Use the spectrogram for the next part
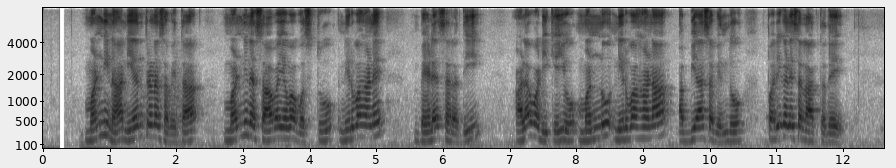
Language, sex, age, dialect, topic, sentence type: Kannada, male, 18-24, Mysore Kannada, agriculture, statement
